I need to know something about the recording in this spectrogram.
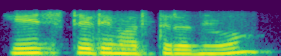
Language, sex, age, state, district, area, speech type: Kannada, female, 30-45, Karnataka, Hassan, urban, conversation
